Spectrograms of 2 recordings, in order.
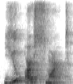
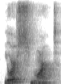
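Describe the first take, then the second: First: You and are are said as two separate words. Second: You and are are merged into one syllable.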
